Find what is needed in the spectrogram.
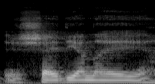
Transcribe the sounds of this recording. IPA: ɪr ˈʃʲɛɪ ˈdʲiɛnɐɪ

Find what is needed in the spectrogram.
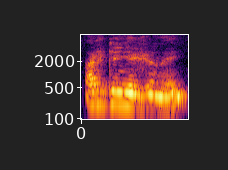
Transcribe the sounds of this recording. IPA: ˈɐrʲɡʲɪ nʲɛʒʲɪˈnɐɪ

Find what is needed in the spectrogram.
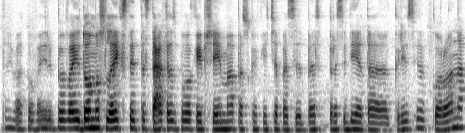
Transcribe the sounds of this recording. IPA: tɐɪ ˈʋɐ ˈbʊʋɐ ɪr ˈbʊʋɐ ɪdoːˈmʊs ˈlˠɐɪks ˈtɐɪ ˈtɐs tʲɛˈɑːtrɐs ˈbʊʋɐ ˈkɐɪp ʃʲɛɪˈmɐ pɐsˈkʊɪ kɐɪ ˈt͡ʃʲɛ pɐˈsʲɪ ˈpɐs prɐsʲɪˈdʲeːjɛ ˈtɐ ˈkrʲɪzʲɪ koːˈroːnɐ

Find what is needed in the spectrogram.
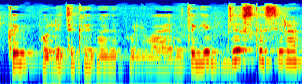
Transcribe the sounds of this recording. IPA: kɐɪp poːˈlʲɪtʲɪkɐɪ mɐnʲɪpʊˈlʲuɔjɛ nʊ ˈtɐɪɡʲɪ ˈʋʲɪskɐs iːˈrɐ

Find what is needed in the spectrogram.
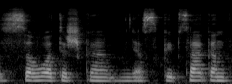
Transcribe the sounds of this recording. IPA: sɐˈʋoːtʲɪʃkɐ ˈnʲɛs kɐɪp ˈsɑːkɐnt

